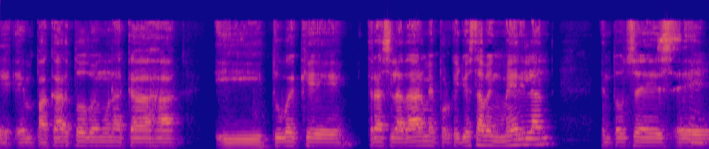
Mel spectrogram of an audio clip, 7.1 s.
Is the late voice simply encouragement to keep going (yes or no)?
yes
